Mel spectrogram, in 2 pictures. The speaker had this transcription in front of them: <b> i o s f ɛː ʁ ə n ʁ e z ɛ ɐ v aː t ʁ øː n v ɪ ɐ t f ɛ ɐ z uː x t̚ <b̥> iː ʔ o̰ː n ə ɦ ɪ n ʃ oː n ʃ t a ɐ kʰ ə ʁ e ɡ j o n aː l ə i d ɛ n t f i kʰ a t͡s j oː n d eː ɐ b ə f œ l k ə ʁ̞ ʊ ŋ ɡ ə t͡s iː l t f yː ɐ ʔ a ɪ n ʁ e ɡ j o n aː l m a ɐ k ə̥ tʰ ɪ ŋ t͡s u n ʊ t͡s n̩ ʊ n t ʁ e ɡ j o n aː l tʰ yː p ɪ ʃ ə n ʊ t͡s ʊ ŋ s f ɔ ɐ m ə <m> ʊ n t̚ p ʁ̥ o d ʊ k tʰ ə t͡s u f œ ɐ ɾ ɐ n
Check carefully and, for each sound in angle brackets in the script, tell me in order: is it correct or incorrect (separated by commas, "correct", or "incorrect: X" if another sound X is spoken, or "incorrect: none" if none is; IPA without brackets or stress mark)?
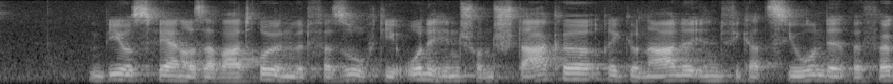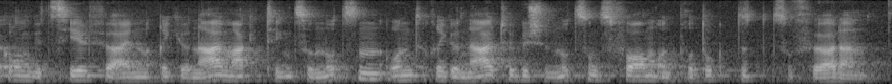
correct, incorrect: d̥, incorrect: n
